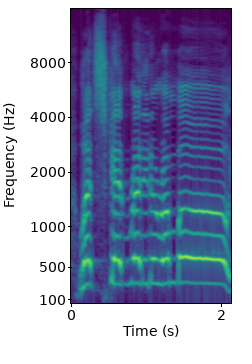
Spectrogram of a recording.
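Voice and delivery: big ring announcer call; boxing announcer. Retold or imitated. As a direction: boom it like a fight announcer.

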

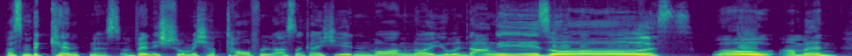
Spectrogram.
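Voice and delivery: rejoice out loud at the top of the voice; jubilant praise. Acted. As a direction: ecstatic shout of praise, Danke stretched long. Preacher breaks into jubilant praise.

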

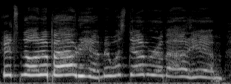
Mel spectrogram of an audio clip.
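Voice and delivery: high, loud mock defiance; defiant shout. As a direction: shout it like a cheesy empowerment line. Heroine's defiant movie line.

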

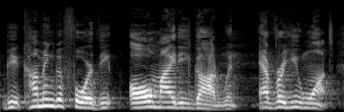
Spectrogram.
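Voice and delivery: ordinary talk, nothing marked

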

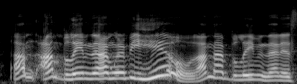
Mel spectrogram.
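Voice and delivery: normal talking voice

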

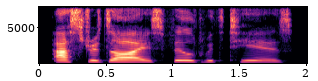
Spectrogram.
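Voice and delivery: usual speaking voice

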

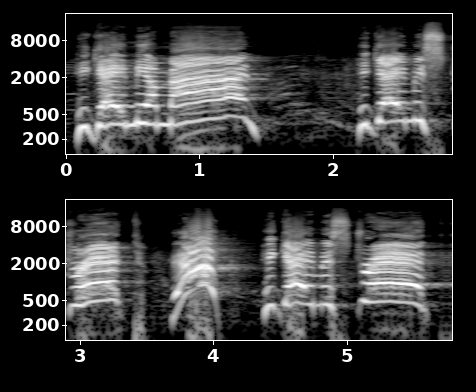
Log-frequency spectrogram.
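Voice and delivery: loud, shouted call to God; full-force preaching. Acted. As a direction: cry out for strength before the church.

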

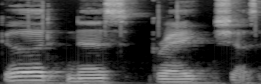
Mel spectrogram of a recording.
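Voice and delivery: very slow, syllable by syllable; exaggeratedly slow disbelief; drawn-out exclamation. Real, not acted. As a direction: stretch out "Goodness gracious" with long pauses inside. Repeats it syllable by syllable.

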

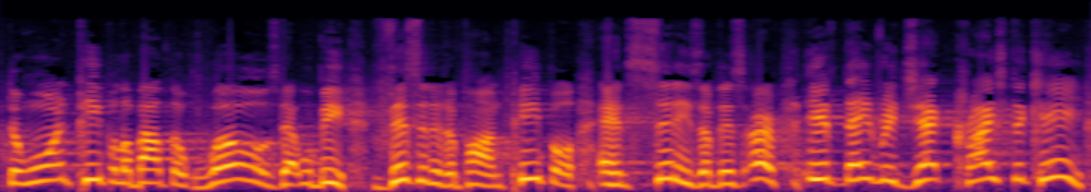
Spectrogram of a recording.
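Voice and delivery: impassioned sermon voice; fiery preaching. Acted. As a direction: preach it hard to the congregation. Full-force gospel preaching.

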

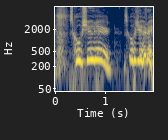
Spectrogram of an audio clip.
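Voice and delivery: high, loud drawn-out screams; shrieked fake alarm; mock panic. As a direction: scream it like terrified kids, hammed up. Imagines panicked kids screaming.

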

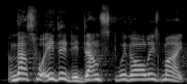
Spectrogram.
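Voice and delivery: usual speaking voice

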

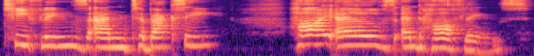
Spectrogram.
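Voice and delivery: mock-formal British welcome address; put-on British accent. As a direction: address new students in a stately, hammed-up British accent. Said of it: "that lovely British accent".

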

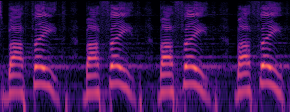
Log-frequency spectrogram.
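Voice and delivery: "by faith" repeated in an even, falling beat; chant-like beat on "by faith", each one set apart; rhythmic cadence. Shown as a demonstration. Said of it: "he's got this cadence".

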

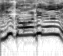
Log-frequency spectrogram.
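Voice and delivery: high put-on greeting voice; surprised question. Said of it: "I said".

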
